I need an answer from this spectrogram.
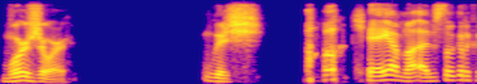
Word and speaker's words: Magyar: Because the main language of Hungary is it's not pronounced Magyar. It's apparently pronounced Morzsor, which okay, I'm still gonna call it Magyar because it's just easier to say.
